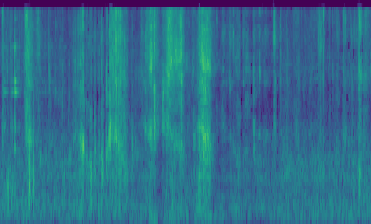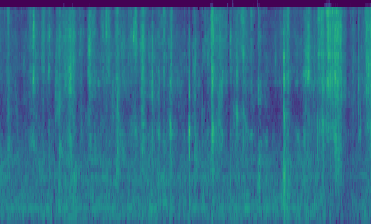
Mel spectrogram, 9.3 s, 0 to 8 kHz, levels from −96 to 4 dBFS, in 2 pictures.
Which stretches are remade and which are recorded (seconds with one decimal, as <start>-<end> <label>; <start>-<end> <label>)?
0.0-1.7 recorded; 1.7-3.5 remade; 3.5-4.6 recorded; 4.6-8.5 remade; 8.5-9.3 recorded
